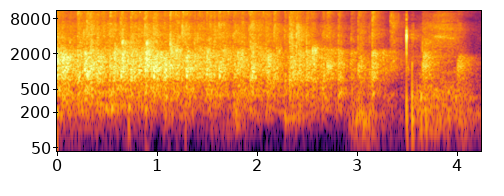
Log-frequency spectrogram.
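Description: Applause from a conference audience at a communications summit, a broad, sustained rush of many hands that slowly tapers, with a sharp tap or knock near the end.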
